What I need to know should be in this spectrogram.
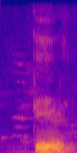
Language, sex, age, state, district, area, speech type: Hindi, male, 45-60, Uttar Pradesh, Prayagraj, urban, read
